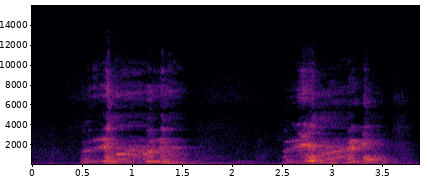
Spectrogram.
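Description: Two bouts of coughing from a person in a church classroom, each a cluster of rough, throaty bursts, close and fairly loud, with a voice-like quality and no clear words.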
